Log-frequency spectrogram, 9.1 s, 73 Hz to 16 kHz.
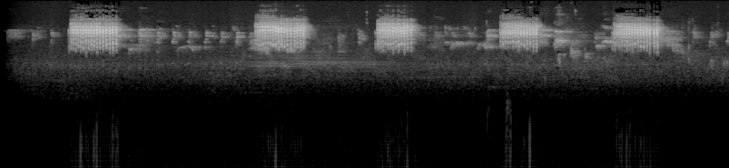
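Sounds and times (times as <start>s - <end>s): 
Eurasian wren Troglodytes troglodytes singing: 0.1s - 9.1s.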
